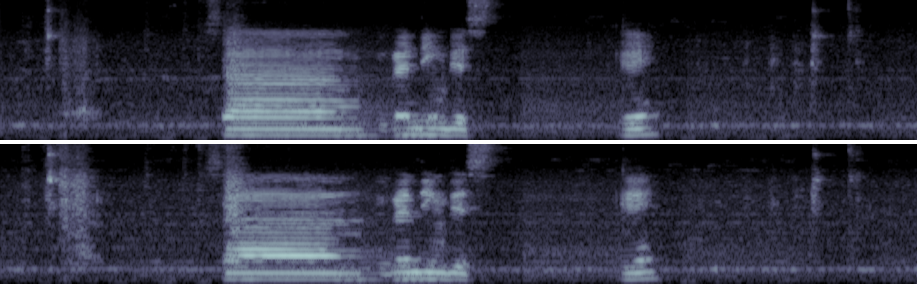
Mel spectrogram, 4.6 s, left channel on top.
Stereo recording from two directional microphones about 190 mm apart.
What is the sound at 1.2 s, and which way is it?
Speech, 25° left (ahead or behind).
